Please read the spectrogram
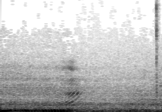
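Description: A woman humming a long, level "mmm" that stops about a second in, over the steady low rumble of a car cabin.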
